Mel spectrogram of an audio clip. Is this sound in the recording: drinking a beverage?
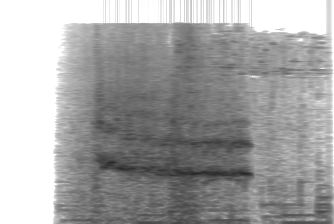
no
